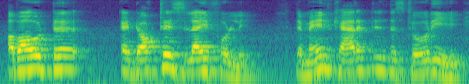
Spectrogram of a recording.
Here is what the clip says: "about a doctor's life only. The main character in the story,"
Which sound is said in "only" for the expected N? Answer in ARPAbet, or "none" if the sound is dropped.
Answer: none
